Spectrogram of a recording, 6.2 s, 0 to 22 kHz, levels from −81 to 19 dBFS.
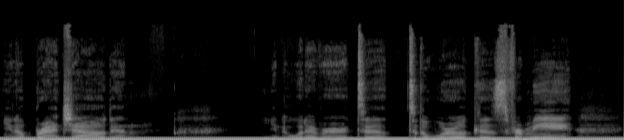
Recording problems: electrical hum; loud; throughout; 50 Hz, 5 dB below the speech

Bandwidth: 18 kHz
